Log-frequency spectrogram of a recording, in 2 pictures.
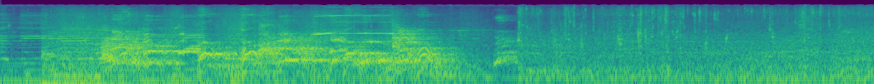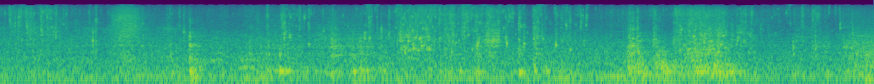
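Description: Dogs at feeding time bark loudly and repeatedly up close, then yip and whimper over a busy background for the rest of the stretch, with faint voices.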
